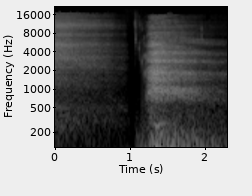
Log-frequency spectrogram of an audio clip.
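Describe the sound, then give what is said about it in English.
Deep breathing during a guided group breathing exercise: a long, steady rush of breath, a brief silent pause, then a louder, fuller breath that slowly fades, with no talk. “So we're going to take two big breaths. So take one breath with me.”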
